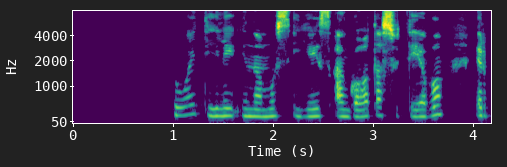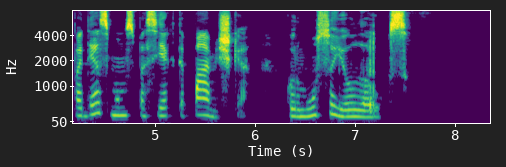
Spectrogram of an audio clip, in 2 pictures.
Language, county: Lithuanian, Kaunas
